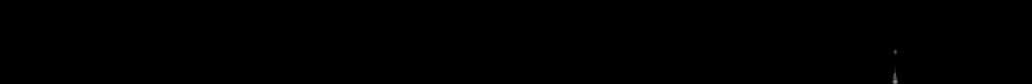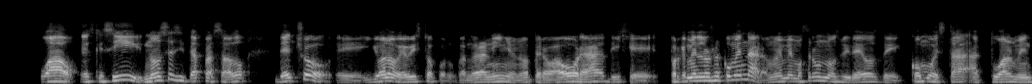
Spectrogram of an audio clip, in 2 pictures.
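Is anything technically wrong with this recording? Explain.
Yes. Twice the speech, carried over AMR wideband, turns rough and synthetic. This is an AMR rate drop, from 3.23 to 5.17 s and again from 15.58 to 16.66 s. A weak link pushed the codec to spend bits on error protection. The raspy texture fits a fall from 12.65 to 6.6 kbit/s. The waveform shows no gap and the spectrogram's top band edge holds, but harmonics blur into noisy smears until the rate recovers.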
